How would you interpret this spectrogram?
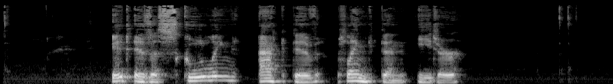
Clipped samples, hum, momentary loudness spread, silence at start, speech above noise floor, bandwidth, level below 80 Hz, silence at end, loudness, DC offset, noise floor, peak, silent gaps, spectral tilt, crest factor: under 0.1%; none; 9 LU; 1.1 s; 51 dB; 17 kHz; -48 dBFS; 1.55 s; -15 LUFS; under 0.1%; -65 dBFS; -2 dBFS; none; -5.5 dB/octave; 14 dB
